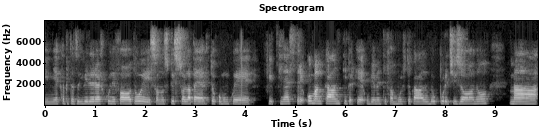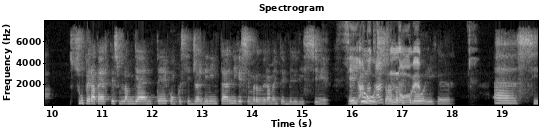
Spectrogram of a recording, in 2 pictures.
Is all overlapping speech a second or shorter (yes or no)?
no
